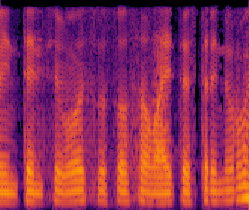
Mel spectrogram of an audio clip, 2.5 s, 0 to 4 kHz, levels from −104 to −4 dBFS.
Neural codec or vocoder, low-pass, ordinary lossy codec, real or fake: none; 3.6 kHz; AAC, 16 kbps; real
